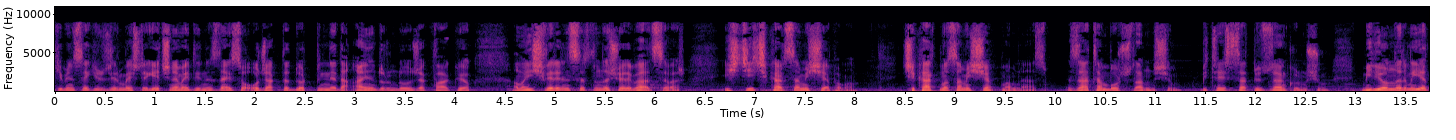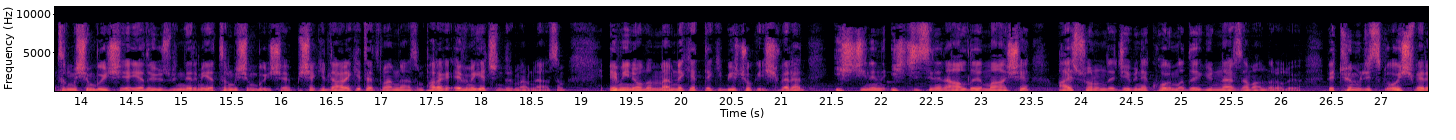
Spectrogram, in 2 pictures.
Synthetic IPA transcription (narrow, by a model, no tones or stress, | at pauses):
icʰibinsecʰizʲyzjiɾmibɛʃt̪ʰɛɟe̞t͡ʃʰine̞med̪iːnizd̪ejsɛ̰ʔo̞̰d͡ʒak̚t̪ʰad̪øɾt̪̚binlːʲɛd̪ɛ̰ʔa̰jnɯd̪uɾumd̪ao̞lˠud͡ʒakfaɾkʰlˠɯjo̞k | amaiʃve̞ɾininsɯɾt̪ʰɯnd̪aʃø̞jlʲebiha̰ːd̪i̥sɛ̰va̰ɾ̥ | iʃt͡ʃʰijit͡ʃʰɯ̥kʰaɾt̪samiʃjapʰa̰ma̰m | t͡ʃʰɯkʰaɾt̪masamiʃjapma̰mlʲa̰ːzɯmzaːt̪ʰænbo̞t͡ʃlˠanmɯʃɯmbit̪ʰesi̥sat̪̚bisyzænkʰuɾmuʃumːilʲjo̞nlˠaɾɯmɯjat̪ʰɯɾmɯʃɯmbuiʃijɛjad̪ajyzbinlʲe̞ɾimijat̪ʰɯɾmɯʃɯmbuiʃɛb̥iʃe̞cilʲd̪ɛɦaɾecʰɛt̪ɛt̪mɛmlʲaːzɯmpʰaɾaɡʔe̞vimiɟe̞t͡ʃʰind̪iɾmɛ̰mlʲa̰ːzɯm | e̞mino̞lˠumːɛ̰mlʲe̞cʰɛt̪ʰːecibiɾt͡ʃʰo̞kḭʃve̞̰ɾæn | iʃt͡ʃʰininiʃt͡ʃʰisininalˠd̪ɯːmaːʃɯ | ajso̞nund̪ad͡ʒe̞binɛkʰo̞jmad̪ɯːɟynlʲæɾzamanlˠa̰ɾo̰lˠṵjo̞̰ | vɛt̪ʰymɾiscio̞iʃve̞ɾi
